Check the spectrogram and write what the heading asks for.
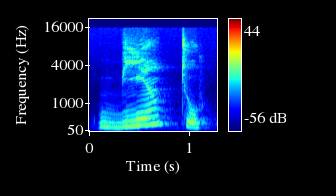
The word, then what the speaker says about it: bientôt: The letter O is always pronounced O when it has a circumflex accent. You know, the little hat on top of it. Tôt. Bientôt.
